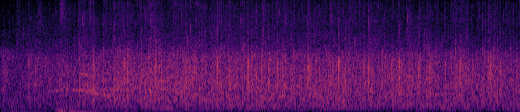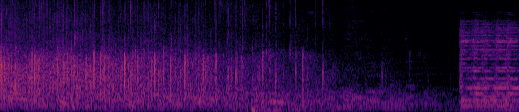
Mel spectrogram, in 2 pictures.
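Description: Studio audience applauding, the clapping dying away over the last few seconds. A band starts playing just before the end.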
